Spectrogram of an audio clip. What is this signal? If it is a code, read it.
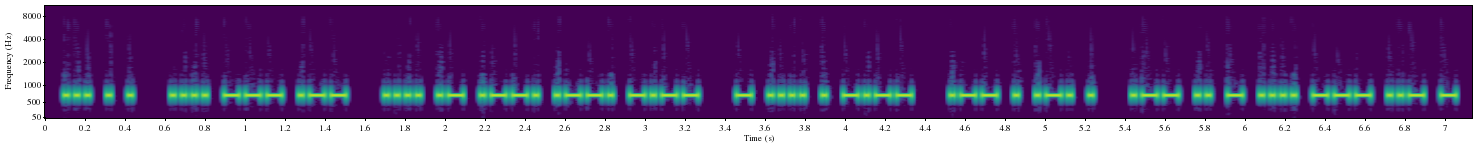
Morse code, heard as a keyed tone, about 46 wpm, 700 Hz. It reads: SEE HOW HAPPY THEY WERE WITHOUT
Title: Sentences from Top 1000 Words - Review Part 3 - 45wpm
